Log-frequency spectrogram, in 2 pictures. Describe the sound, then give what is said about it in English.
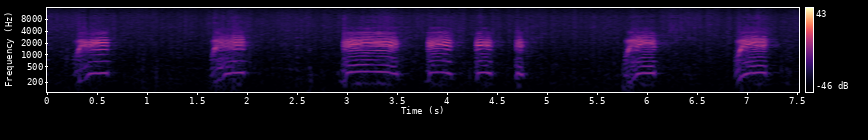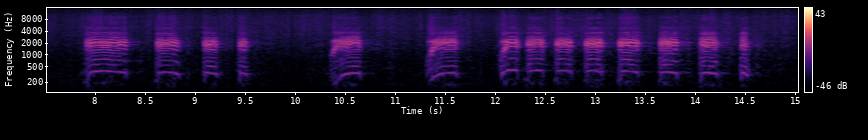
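A handheld duck call imitates a wild mallard hen sitting on water, sounding many nasal, raspy quacks. They come in spaced single calls at first and end in a quicker run of quacks. “Here is the call of the wild mallard hen sitting on water.”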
